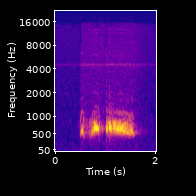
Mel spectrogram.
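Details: A single giọng thổ style phrase from a spotted dove: a quick low note, a swelling second note, then a sustained hollow coo fading out. Nothing else is heard.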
